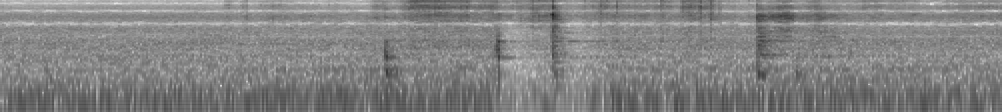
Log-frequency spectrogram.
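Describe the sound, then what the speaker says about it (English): Vegetables and spices sautéing in a pan for kitchari, a steady close sizzle with a few soft scrapes and clicks of stirring, no voices. "Next, I'm gonna add in the vegetables. There we go. And the spices. Just gonna wanna let that saute."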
